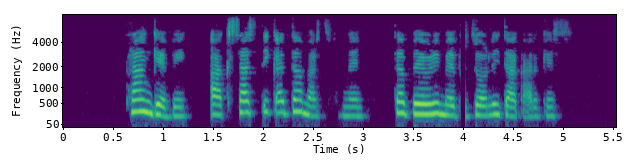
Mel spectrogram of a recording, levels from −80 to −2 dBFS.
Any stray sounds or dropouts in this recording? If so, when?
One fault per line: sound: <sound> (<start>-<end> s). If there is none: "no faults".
sound: dropout (4.0-4.0 s)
